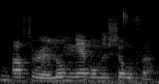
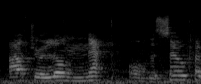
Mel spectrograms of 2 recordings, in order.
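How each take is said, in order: First: The p in nap is voiced like b. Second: The p in nap stays voiceless.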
